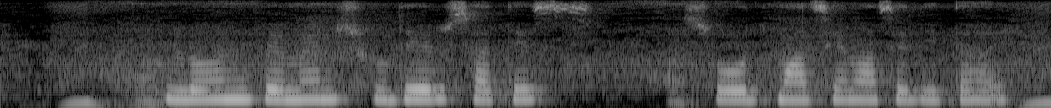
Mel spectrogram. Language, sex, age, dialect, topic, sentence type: Bengali, female, 31-35, Jharkhandi, banking, statement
